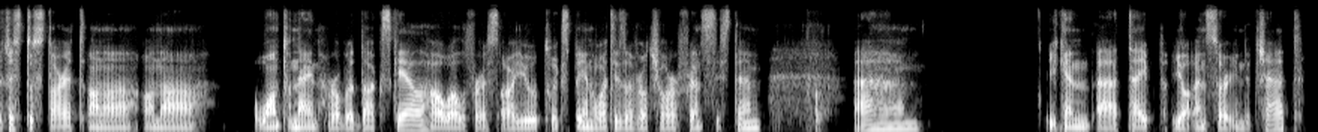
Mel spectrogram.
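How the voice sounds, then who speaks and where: A man whose first language is French, giving a webinar presentation over a video call in a halting way with many fillers. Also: sits low, vocal fry, a bit bright, dry recording. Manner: hesitant, many filler sounds. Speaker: guest presenter, librarian.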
